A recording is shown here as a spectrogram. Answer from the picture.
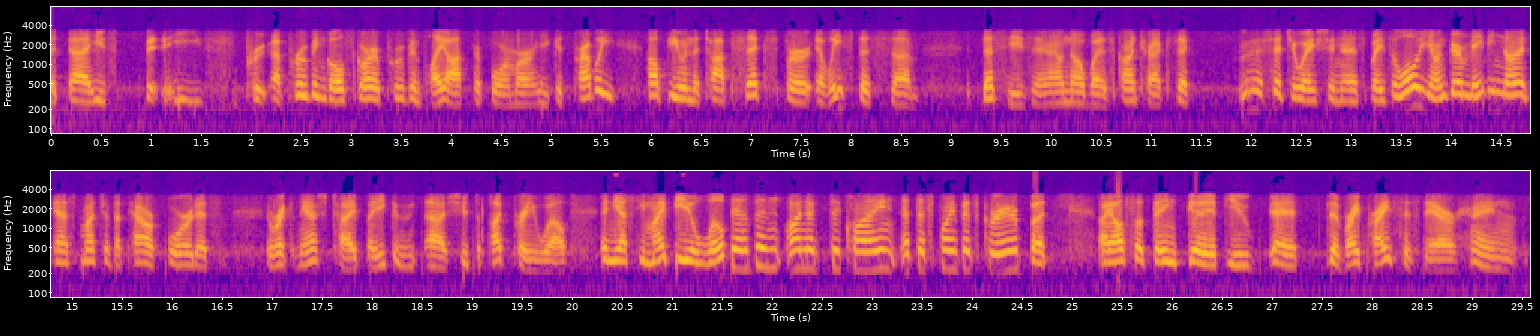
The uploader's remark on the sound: Joined on the phone. From the Spectrum Healthcare Partners Studios.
